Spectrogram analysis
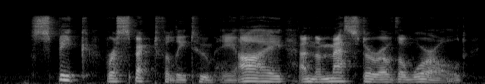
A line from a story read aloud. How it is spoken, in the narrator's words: he roared in an angry voice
